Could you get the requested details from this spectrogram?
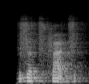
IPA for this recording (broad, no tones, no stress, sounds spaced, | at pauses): z ʌ t͡s f a t͡s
